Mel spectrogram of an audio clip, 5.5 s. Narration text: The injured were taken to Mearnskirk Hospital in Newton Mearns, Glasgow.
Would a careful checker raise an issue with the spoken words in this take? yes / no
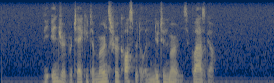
no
